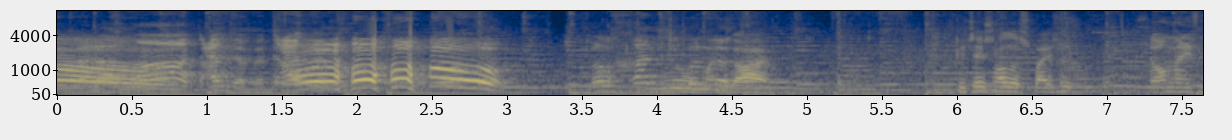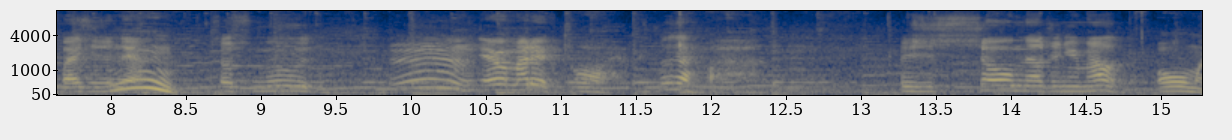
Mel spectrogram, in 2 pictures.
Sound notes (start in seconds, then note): 0.2 man speaking in foreign language; 3.6 man speaking in foreign language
